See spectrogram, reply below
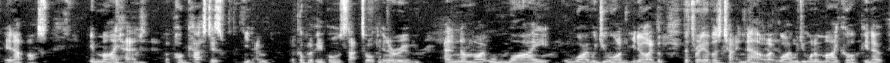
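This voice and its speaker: A man's voice: medium pitch, a bit bright, slightly rough, dry recording, low-quality recording. A man explaining things casually as a guest in a conversation. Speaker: podcast guest, audio mixer.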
